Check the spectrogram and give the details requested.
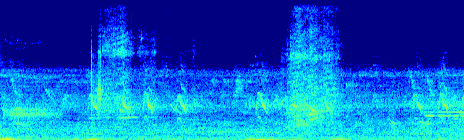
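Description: Small birds chirping faintly in the background, in many short quick chirps. Now and then there are soft rustles and low bumps from fingers working through hair close to the microphone.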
